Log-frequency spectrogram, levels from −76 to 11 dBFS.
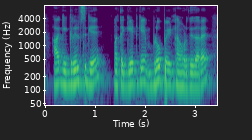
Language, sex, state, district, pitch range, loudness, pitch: Kannada, male, Karnataka, Bangalore, 130-155 Hz, -16 LUFS, 140 Hz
